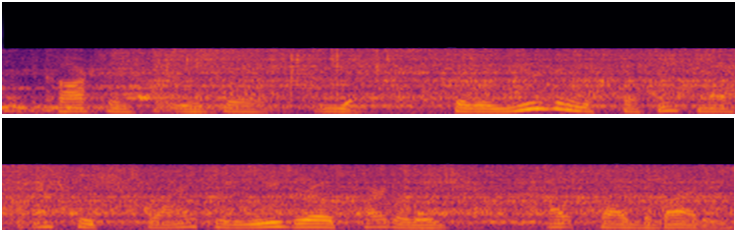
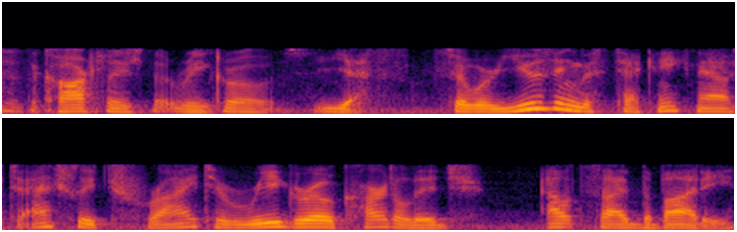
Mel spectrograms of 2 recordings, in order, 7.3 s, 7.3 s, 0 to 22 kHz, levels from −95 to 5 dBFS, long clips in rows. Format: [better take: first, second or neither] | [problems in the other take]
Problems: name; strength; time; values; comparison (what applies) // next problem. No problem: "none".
second | background sound (Toilet flush); 1 dB below the speech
